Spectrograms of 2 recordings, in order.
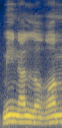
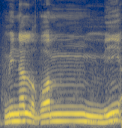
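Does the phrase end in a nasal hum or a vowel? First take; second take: nasal hum; vowel. First: The phrase ends on a held nasal m. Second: The phrase ends with a final mi syllable. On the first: "ওয়াকফ ধরলে হবে মিনাল গম, এরকম" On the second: "মিনাল গম মি আছে"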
